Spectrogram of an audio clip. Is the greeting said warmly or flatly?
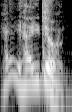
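warmly. The greeting is said warmly and with interest.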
